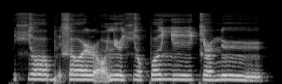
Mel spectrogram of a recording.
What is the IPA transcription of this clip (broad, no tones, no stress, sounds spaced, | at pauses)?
ç ɤː b ḭ s ɤː ɭ ɔ̰ lʲ ə˞ ç ɤ p ɤ ʎ iː c ə˞ n ʉː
